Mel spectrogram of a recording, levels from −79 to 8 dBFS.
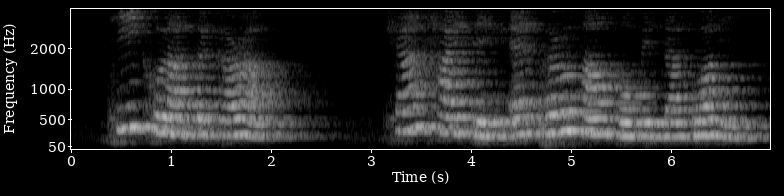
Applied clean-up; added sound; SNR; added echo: none; none; none; reverberation time 1.1 s.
